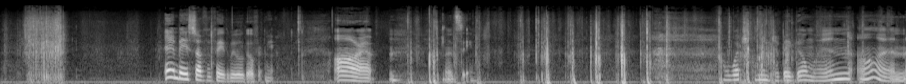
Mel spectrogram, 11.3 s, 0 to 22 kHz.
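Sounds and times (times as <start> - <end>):
deck of tarot cards being shuffled: 0.0 - 0.9, 5.0 - 11.1
speech: 2.1 - 3.6, 4.2 - 6.2, 9.0 - 11.3.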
